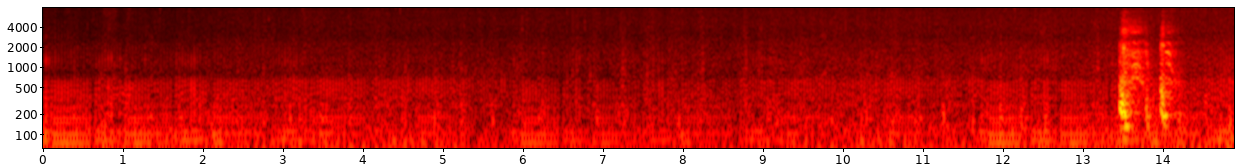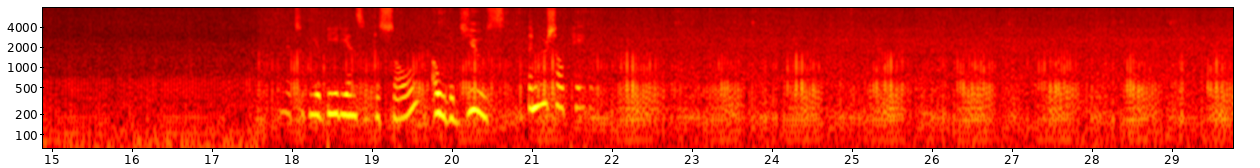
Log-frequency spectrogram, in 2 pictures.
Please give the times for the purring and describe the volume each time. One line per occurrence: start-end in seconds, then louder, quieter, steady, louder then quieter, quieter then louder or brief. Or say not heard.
0.0-29.7 louder.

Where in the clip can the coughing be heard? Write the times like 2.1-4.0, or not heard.
13.4-14.2.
